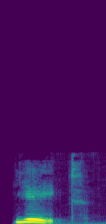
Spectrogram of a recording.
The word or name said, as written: yate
